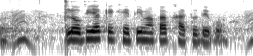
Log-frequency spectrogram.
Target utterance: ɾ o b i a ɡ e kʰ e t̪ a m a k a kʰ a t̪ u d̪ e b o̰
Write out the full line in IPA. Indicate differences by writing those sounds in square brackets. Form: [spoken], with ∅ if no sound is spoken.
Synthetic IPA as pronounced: [l] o b i a [k] e kʰ e t̪ [i] m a k a kʰ a t̪ u d̪ e b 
